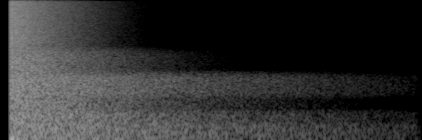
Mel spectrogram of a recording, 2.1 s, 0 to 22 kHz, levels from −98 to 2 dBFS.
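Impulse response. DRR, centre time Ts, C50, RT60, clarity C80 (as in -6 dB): -19.5 dB, 174 ms, -4.5 dB, 2.4 s, -2.5 dB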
